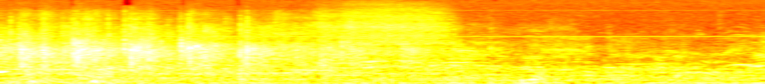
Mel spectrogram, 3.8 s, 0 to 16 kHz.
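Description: Audience applause at the OSHWDem 2019 robot line-follower pursuit race, a dense crackle of clapping that fills the first two seconds and then thins out as the room quiets.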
